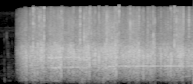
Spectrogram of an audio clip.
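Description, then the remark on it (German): Sustained applause from the theatre audience at Theater Chur at the end of the premiere of the stage play Damangur, based on the novel by Leta Semadeni, dense and steady clapping that starts abruptly and continues evenly throughout, loud with no speech, lasting minutes. “Das Publikum hat am Ende vom Stück Damangur den Plausch gehabt und hat das mit minutenlangem Applaus auch gezeigt.”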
